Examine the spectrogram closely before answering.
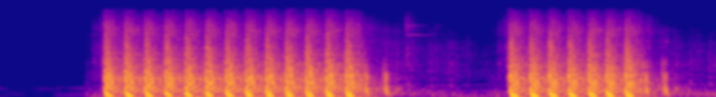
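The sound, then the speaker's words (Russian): Two rapid bursts of automatic fire from a tank's gun, fired as a test shot. A long, loud burst of evenly spaced reports is followed after a short pause by a shorter one, with no voices. “«Проверочный выстрел!» — предупредил я в микрофон.”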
